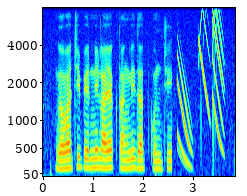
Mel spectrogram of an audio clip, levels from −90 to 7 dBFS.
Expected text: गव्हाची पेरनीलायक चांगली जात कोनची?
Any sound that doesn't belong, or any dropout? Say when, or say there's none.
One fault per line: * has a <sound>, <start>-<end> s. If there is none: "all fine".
* has a chirp, 2.7-3.6 s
